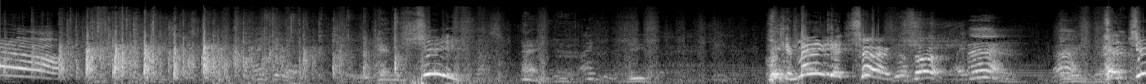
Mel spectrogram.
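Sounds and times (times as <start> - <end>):
audience clapping hands in praise: 0.0 - 4.5
speech: 7.9 - 11.4.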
